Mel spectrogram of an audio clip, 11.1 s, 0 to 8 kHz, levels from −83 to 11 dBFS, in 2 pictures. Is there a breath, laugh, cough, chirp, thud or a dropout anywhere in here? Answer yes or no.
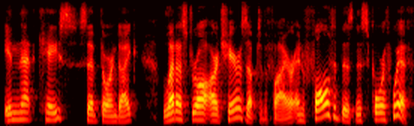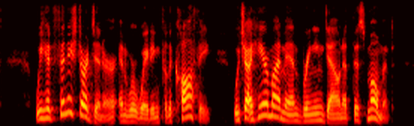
no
